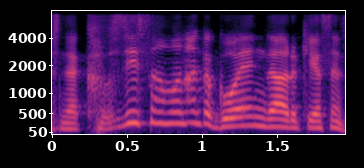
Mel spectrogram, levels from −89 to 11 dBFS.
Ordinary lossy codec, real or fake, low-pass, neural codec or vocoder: none; fake; 7.2 kHz; codec, 16 kHz, about 1 kbps, DyCAST, with the encoder's durations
